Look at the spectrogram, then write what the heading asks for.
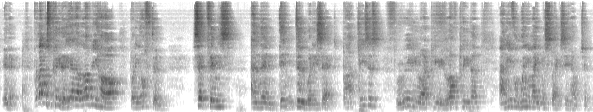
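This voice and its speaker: A man's voice: high-pitched, animated, moderate pace. A man telling an informal children's Bible story, chatting directly to his young listeners as he presents. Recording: echoey room, distant microphone.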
